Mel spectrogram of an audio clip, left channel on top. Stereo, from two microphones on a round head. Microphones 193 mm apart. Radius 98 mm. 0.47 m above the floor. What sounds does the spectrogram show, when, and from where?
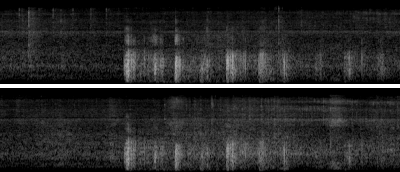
1.2 s running footsteps: 25° left (ahead or behind), 1.0 m; by 4.0 s 50° left (ahead or behind), 3 m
